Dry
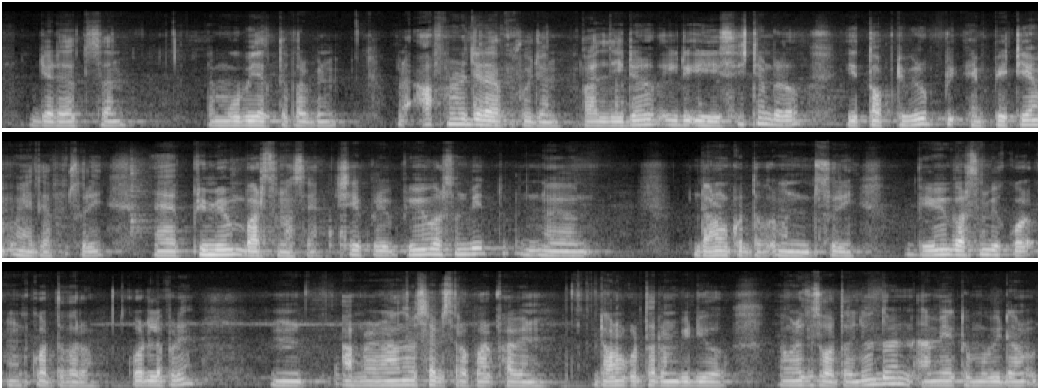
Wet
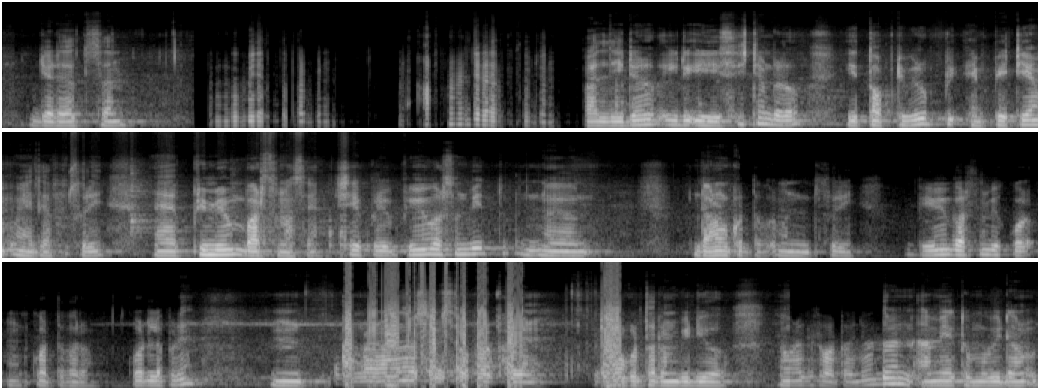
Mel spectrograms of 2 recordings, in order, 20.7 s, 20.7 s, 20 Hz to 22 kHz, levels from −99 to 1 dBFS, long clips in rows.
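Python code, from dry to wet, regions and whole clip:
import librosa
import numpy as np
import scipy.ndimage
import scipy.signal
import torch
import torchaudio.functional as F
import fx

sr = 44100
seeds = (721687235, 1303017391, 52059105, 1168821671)

y = fx.chain(x, sr, fx.power_curve(exponent=2.0),
    fx.tremolo(hz=18.0, depth=0.97), at=(1.27, 3.9))
y = fx.chain(y, sr, fx.median_filter(points=3),
    fx.peak_eq(hz=1200.0, db=4.0, octaves=0.43), at=(7.27, 9.59))
y = fx.chain(y, sr, fx.air_absorb(metres=250.0),
    fx.upward_expand(threshold_db=-36.0, expansion=1.5), at=(11.82, 15.0))
y = fx.chain(y, sr, fx.highpass(hz=400.0, slope=12),
    fx.peak_eq(hz=570.0, db=8.0, octaves=1.2),
    fx.overflow_wrap(gain_db=13.5), at=(16.0, 17.95))
y = fx.chain(y, sr, fx.lowpass(hz=1500.0, slope=24),
    fx.low_shelf(hz=490.0, db=-12.0), at=(19.06, 19.69))
y = scipy.signal.sosfilt(scipy.signal.butter(2, 77.0, 'highpass', fs=sr, output='sos'), y)
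y = fx.high_shelf_res(y, sr, hz=5000.0, db=-7.5, q=1.5)
y = F.gain(torch.from_numpy(y), -5.0).numpy()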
